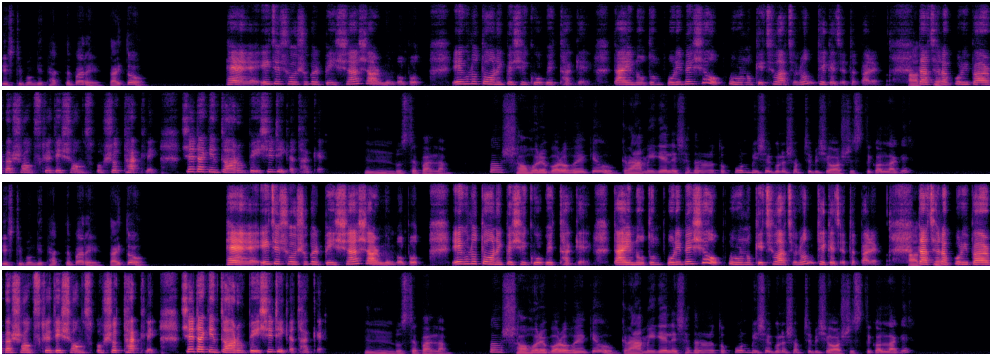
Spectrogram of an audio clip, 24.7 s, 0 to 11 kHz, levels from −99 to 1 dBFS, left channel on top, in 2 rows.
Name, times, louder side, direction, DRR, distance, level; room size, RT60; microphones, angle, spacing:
voice 1, 0.0-1.8 11.3-11.8 16.9-17.9 18.5-23.7, right 3 dB, 15° right, 0.4 m, -44 dB
voice 2, 2.8-16.2, right 8 dB, 90° right, 0.4 m, -35 dB
3.0 x 2.5 x 3.1 m
head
